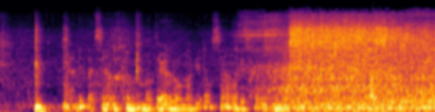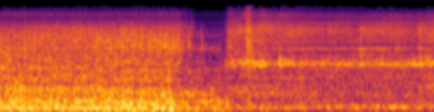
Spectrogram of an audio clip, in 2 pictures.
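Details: Shower after fixing squeal by removing the rubber washer lodged in the shower arm: after handling noise, water rushes out in a steady, even spray with no squeal or sputter; flow normal.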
